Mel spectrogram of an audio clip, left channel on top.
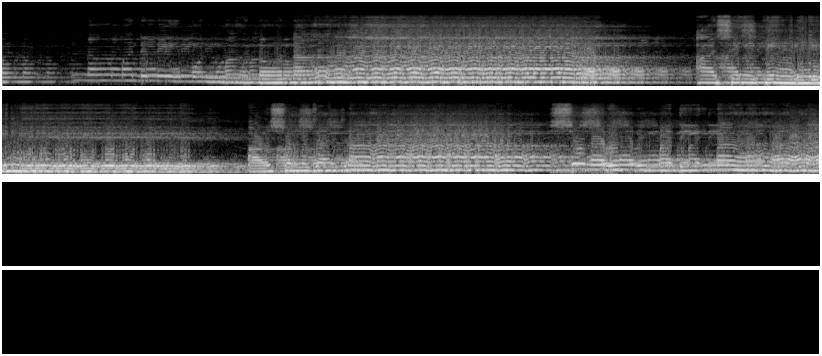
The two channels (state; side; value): silent; right; digital silence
